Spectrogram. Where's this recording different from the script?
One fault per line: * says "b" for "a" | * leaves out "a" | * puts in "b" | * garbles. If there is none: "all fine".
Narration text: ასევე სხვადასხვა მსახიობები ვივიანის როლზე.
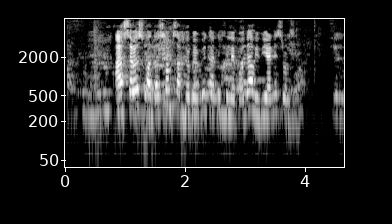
* puts in "განიხილებოდა"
